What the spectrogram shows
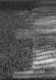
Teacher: ला का उच्चारण करते समय हमारी श्वास वायु जीवा के दोनों कॉर्नर से बाहर निकल जाती है, जिसके कारण इसे पार्श्विक व्यंजन कहा जाता है।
